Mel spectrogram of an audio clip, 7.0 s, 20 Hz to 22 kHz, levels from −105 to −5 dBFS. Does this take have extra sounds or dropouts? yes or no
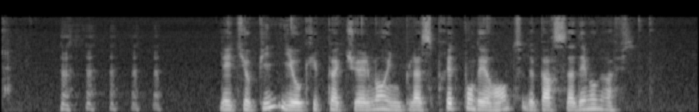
yes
